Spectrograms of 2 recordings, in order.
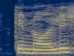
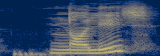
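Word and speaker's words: knowledge: हम कैनो नहीं कहेंगे, कैनॉलेज नहीं कहेंगे, किनी नहीं कहेंगे, हम बल्कि नाउ, नॉलेज, नी, नॉट, नेव, इसी तरह हम इसकी प्रोनाउंसिएशन करेंगे क्योंकि के यहाँ पर साइलेंट है।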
